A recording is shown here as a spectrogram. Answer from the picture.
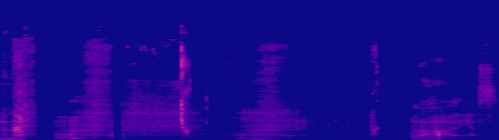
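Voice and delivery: hushed afterglow murmur, mostly whispered; intimate whisper. Acted. Lover settling her partner to sleep, hushed whisper.

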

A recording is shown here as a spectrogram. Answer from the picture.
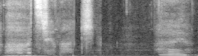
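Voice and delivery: breathless unvoiced whisper; overwhelmed whisper. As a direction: let it slip out as a whisper. Overwhelmed lover in roleplay.

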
